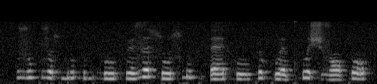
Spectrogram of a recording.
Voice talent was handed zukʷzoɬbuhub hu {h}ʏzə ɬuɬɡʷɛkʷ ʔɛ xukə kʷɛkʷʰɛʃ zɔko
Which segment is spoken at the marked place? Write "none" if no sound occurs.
f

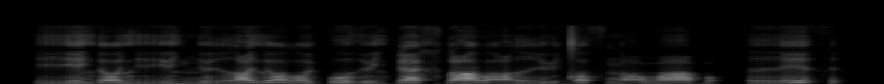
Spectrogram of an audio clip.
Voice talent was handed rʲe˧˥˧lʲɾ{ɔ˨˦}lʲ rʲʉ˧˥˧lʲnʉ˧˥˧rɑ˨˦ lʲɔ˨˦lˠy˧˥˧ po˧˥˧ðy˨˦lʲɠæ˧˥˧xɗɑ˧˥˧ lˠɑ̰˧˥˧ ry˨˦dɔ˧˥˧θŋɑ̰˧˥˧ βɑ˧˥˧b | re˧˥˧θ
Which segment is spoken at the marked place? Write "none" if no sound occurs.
ɔ˨˦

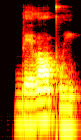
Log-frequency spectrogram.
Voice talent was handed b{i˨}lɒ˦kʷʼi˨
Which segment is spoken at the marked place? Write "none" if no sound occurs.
e˨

